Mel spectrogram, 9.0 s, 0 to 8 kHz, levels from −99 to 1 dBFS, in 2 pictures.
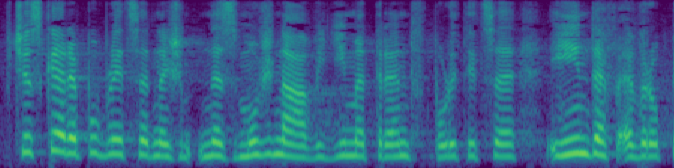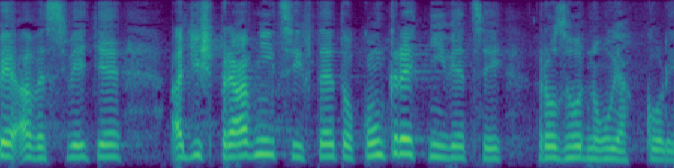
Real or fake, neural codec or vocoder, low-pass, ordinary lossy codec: real; none; none; none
